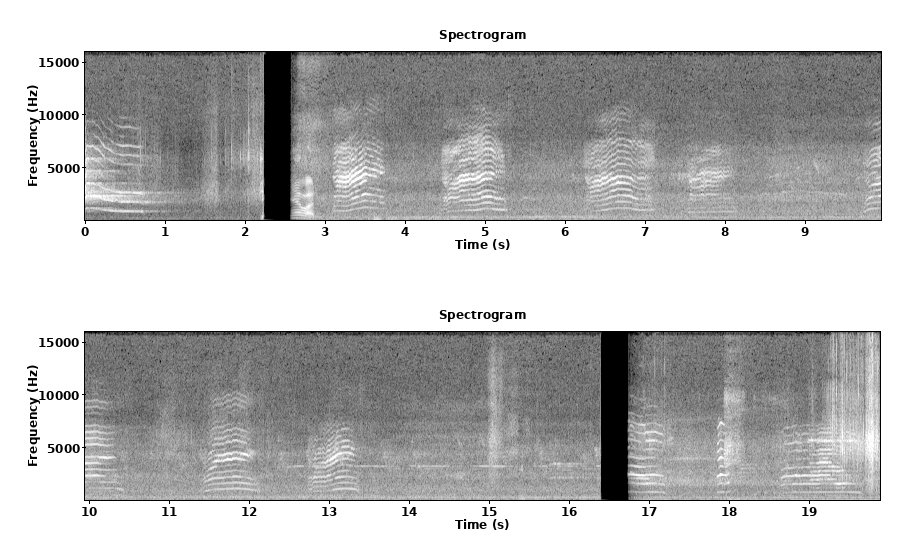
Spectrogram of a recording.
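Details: Loud cat meows repeated in quick succession, short arched cries about every second, over a steady hum and background chatter, with two brief silent gaps.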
